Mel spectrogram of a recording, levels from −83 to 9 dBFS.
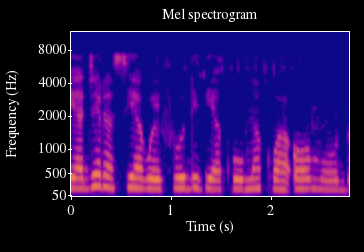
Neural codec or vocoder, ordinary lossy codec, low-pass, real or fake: codec, 16 kHz, 4 kbps, X-Codec, HuBERT features, trained on general audio; none; 7.2 kHz; fake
